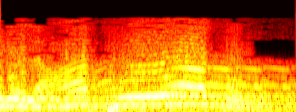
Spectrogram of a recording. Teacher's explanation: نضغم الواو في الواو · Term: الإدغام الكبير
